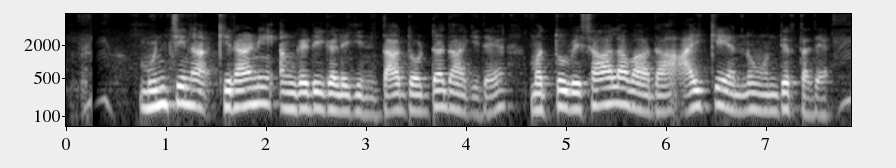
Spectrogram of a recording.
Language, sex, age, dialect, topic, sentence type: Kannada, male, 18-24, Mysore Kannada, agriculture, statement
